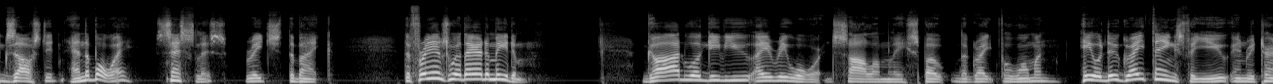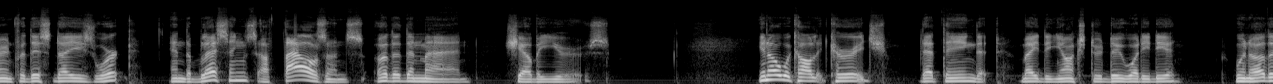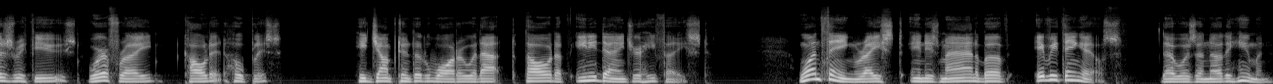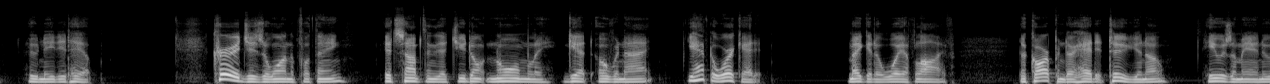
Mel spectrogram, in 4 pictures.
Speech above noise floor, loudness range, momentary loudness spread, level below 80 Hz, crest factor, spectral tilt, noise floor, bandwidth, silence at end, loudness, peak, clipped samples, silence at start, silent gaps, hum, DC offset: 49 dB; 4 LU; 12 LU; -54 dBFS; 16 dB; -6 dB/octave; -66 dBFS; 14.5 kHz; 0 s; -18 LUFS; -2 dBFS; under 0.1%; 0 s; none; none; under 0.1%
